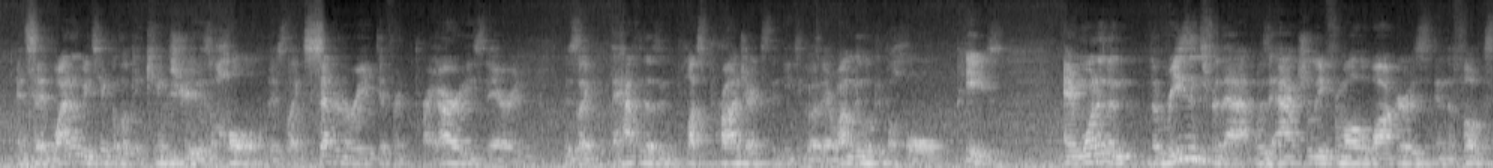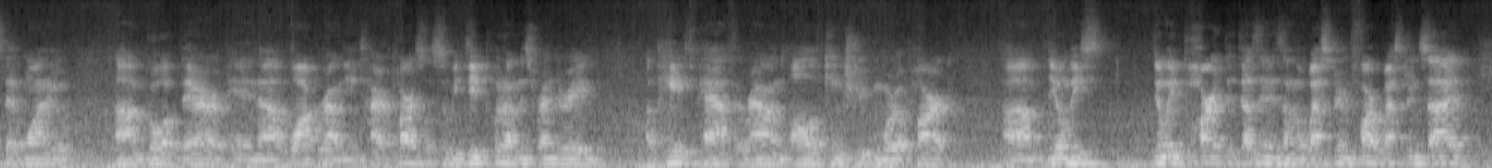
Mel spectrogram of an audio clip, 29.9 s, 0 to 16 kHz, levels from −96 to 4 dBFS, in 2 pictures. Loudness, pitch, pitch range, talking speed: -21 LUFS, 115 Hz, 105-125 Hz, 215 wpm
